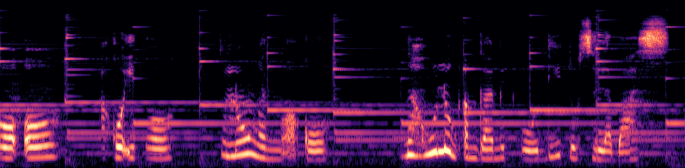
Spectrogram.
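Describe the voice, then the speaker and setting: Using a put-on character voice, a woman talks hoarsely at a fairly high pitch and fairly slow pace, with long, frequent pauses and clear music in the background. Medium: read story.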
